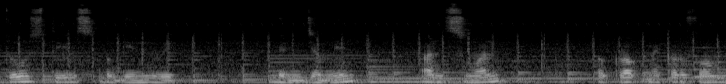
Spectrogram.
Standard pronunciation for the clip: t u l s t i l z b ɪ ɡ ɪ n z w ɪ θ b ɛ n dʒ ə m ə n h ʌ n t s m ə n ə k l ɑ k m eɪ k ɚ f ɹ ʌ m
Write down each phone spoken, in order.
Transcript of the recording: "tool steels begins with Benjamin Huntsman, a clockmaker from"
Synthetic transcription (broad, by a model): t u s t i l s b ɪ ɡ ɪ n w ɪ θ b ɛ n dʒ ə m ə n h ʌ n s m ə n ə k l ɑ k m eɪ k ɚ f ɹ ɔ m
